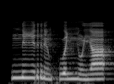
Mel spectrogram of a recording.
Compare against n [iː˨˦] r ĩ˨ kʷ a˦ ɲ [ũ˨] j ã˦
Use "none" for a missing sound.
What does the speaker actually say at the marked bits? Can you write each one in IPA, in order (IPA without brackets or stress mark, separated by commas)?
iː˦, ũ˨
